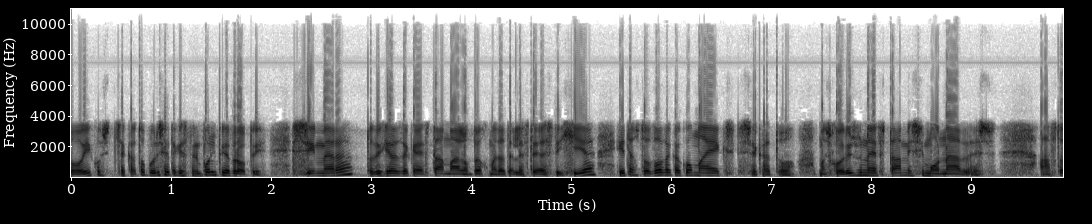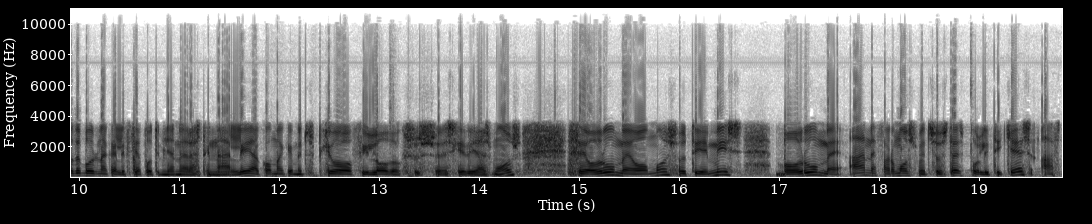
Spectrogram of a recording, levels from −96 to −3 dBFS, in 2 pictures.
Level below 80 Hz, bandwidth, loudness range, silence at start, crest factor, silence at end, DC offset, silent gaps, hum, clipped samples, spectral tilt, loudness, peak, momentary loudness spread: -48 dBFS; 10.5 kHz; 2 LU; 0 s; 10 dB; 0 s; under 0.1%; none; none; under 0.1%; -5 dB/octave; -10 LUFS; 0 dBFS; 4 LU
